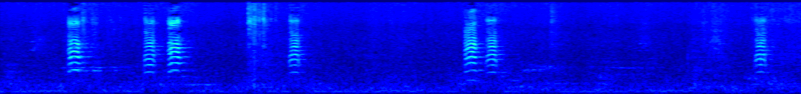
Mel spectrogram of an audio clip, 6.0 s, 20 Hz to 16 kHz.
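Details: Young zebra finch at 16 days old calling: crisp nasal notes, often in close pairs, repeated irregularly, with a quiet steady background hum.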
